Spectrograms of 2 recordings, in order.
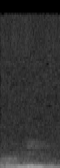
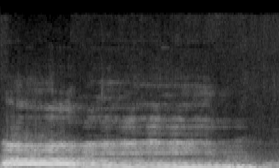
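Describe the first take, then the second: First: The word is said short, without stretching. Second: The word is stretched and prolonged.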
